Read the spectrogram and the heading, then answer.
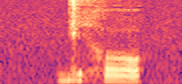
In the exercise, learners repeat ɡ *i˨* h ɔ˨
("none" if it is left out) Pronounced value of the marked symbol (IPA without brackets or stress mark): i˨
